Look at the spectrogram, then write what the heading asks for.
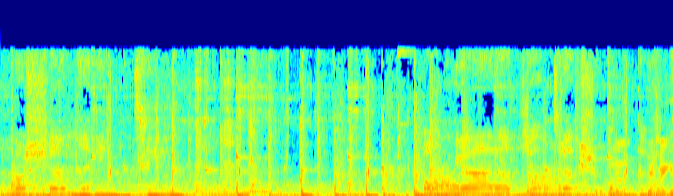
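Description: A dense pop track plays with a steady beat, sustained synth chords and a sung melody line, loud and continuous throughout with no talking over it.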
